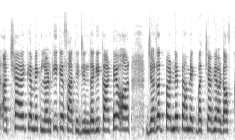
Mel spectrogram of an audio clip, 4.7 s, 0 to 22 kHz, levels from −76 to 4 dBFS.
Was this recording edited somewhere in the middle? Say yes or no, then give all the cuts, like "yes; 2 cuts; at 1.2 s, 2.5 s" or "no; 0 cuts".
no; 0 cuts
